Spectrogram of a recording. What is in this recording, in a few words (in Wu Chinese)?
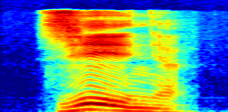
"前日", 台州語; 前日。[the day before yesterday]; 玉環台山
